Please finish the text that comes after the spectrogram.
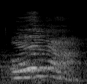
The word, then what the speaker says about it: hola: H-O-L-A. Hola. She remembered the H is silent. Do not say hola. You're going to say hola. Everybody, hola. Hola.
